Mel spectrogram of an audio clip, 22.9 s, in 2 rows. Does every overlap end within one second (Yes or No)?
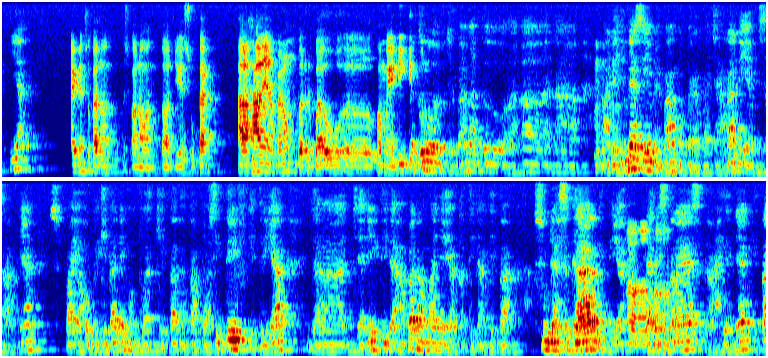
Yes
